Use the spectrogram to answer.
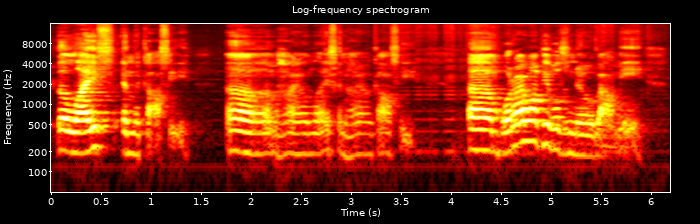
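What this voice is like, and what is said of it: Hoarse voice. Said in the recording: “I sound super hoarse ... I always am losing my voice”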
